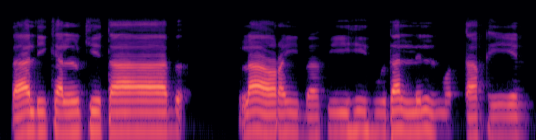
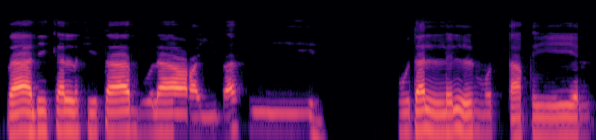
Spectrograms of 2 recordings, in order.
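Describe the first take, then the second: First: Slow recitation, pause after kitab; recite, stopping at the sign; recited with pause. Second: Slow recitation, pause after fihi; recite, stopping at the other sign; recited with pause. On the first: Teacher showing a waqf stop in Al-Baqarah, slow recitation. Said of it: "Kan bisa berhenti di kitab". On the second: Teacher showing the alternative stop point, slow recitation. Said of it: "bisa fi". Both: Shown as a demonstration.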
